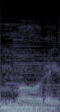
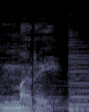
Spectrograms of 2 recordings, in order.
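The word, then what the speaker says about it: Moray: But in 1298, Wallace, along with Andrew de Murray, it's not Murray by the way, it's Murray. It's spelt Murray, but you don't say Murray, you say Murray, alright?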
